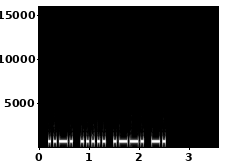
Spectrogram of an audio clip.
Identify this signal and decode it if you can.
Morse code, heard as a keyed tone, about 22 wpm, 700 Hz. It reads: F5PN
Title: DXCC-100 Call Signs - 4 Characters - Repeated 2x - 22wpm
